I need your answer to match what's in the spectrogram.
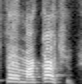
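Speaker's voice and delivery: loud hype-man call across the street. Retold or imitated. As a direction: shout it like hyping your boy.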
